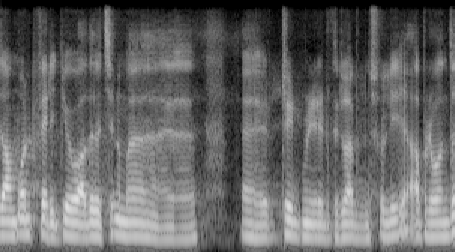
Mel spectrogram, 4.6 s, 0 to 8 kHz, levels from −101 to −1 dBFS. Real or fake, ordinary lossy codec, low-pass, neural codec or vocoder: fake; none; 7.2 kHz; codec, 16 kHz, 0.8 kbps, ZipCodec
